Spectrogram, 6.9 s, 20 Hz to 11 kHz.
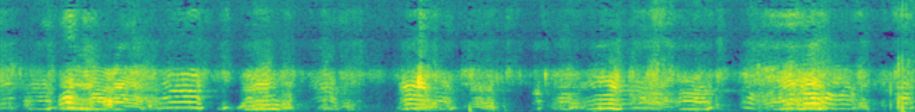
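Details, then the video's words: Labrador Retriever puppies, four days old, jostling for the teats. Nasal, cry-like squeals come in bursts about once a second, wavering up and down with brief pauses and a soft background hiss. "Die Labrador Welpen am Tag 4. Kampf um die Zitzen."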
